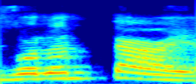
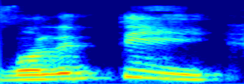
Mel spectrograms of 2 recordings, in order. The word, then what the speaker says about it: Volenti: But sometimes a student like to pronounce as voluntary. I mean, it's okay so long you have the spelling correct lah. Okay, usually for myself, I pronounced as Volenti, but I think both are okay, Volenti or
